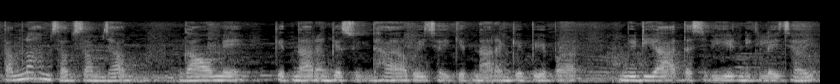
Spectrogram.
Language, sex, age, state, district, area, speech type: Maithili, female, 60+, Bihar, Sitamarhi, rural, spontaneous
